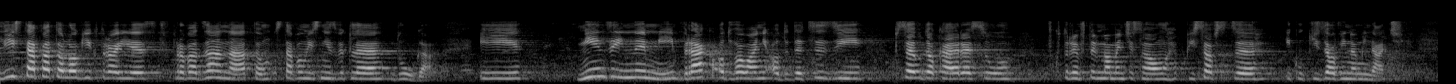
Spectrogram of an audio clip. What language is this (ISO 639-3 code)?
pol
